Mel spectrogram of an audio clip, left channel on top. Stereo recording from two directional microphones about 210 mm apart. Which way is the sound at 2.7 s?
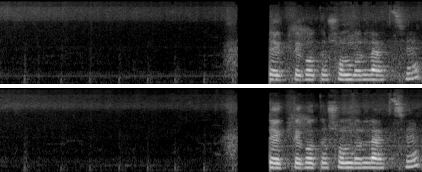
35° right (ahead or behind).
